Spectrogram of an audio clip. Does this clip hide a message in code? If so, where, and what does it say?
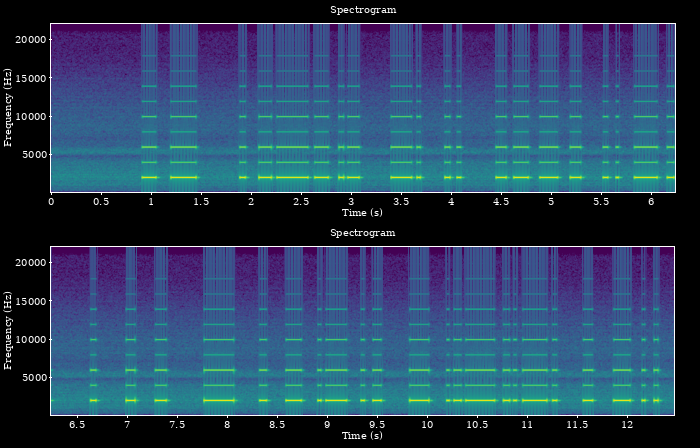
No, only beeps of irregular length.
